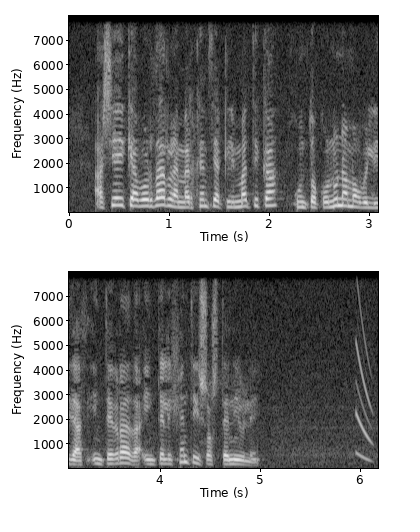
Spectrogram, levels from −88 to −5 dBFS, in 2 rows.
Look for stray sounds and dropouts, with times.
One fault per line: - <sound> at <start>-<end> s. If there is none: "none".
- chirp at 6.0-6.2 s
